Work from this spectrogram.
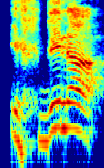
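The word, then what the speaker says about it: اهدنا: പാതയിൽ എന്നാണ് ഇവിടെ നമ്മൾ ഇഹ്ദിന എന്ന് പറയുമ്പോൾ ഹ ചില ആളുകൾക്ക് ഹ ആയിട്ട് വരില്ല അല്ലെങ്കിൽ ഹാ ന്റെ ഉച്ചാരണം ശരിയായിട്ട് കിട്ടാൻ നമ്മൾ നമ്മുടെ തൊണ്ടയുടെ അല്ലെങ്കിൽ കഴുത്തിന്റെ ഏറ്റവും താഴെ നിന്ന് വരുന്ന ഒരു അക്ഷരം തൊണ്ടയുടെ ഏറ്റവും താഴെ നിന്ന് ഹളീ പിന്നെ കഴുത്തിന്റെ ഇങ്ങനെ ഇവിടെ ഏറ്റവും താഴെ അവസാനം ഭാഗം ഈ ഭാഗത്തുനിന്ന് പറയുന്ന രൂപത്തിൽ പറഞ്ഞാൽ വളരെ ക്ലിയർ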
